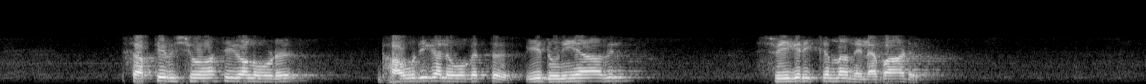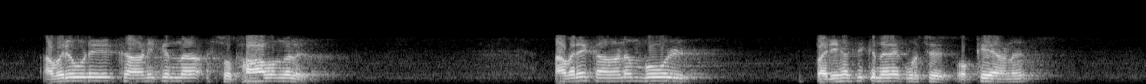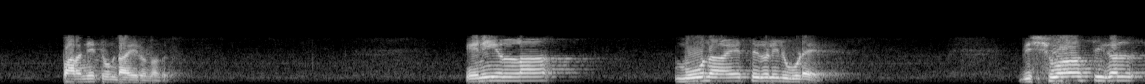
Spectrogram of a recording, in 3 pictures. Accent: native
